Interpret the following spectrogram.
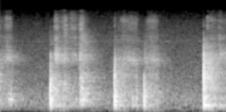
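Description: Chalk on a chalkboard: short writing strokes, each starting with a sharp tap and trailing off in a scratchy scrape, two of them beginning about half a second and a second in, as lines and numbers are drawn.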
